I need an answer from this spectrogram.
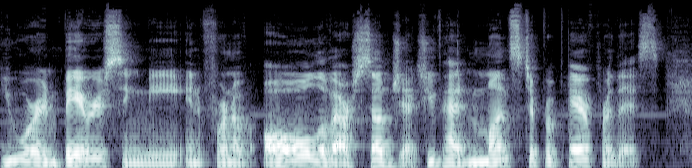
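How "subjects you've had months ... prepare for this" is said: normal talking voice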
